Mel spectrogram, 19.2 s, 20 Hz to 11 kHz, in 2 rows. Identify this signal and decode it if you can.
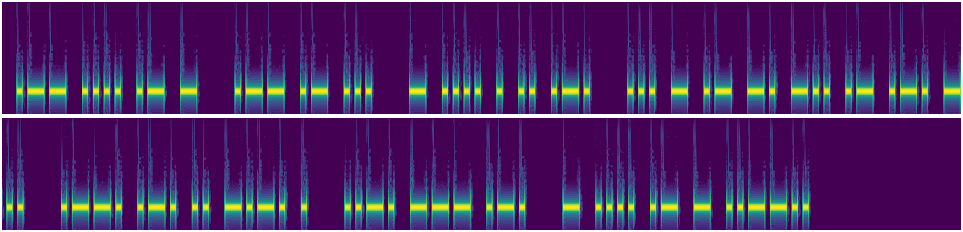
Morse code, heard as a keyed tone, about 22 wpm, 700 Hz. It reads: WHAT WAS THEIR STANDARD PRICE FOR THAT?
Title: Sentences from Top 1000 Words - Review Part 6 - 22wpm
